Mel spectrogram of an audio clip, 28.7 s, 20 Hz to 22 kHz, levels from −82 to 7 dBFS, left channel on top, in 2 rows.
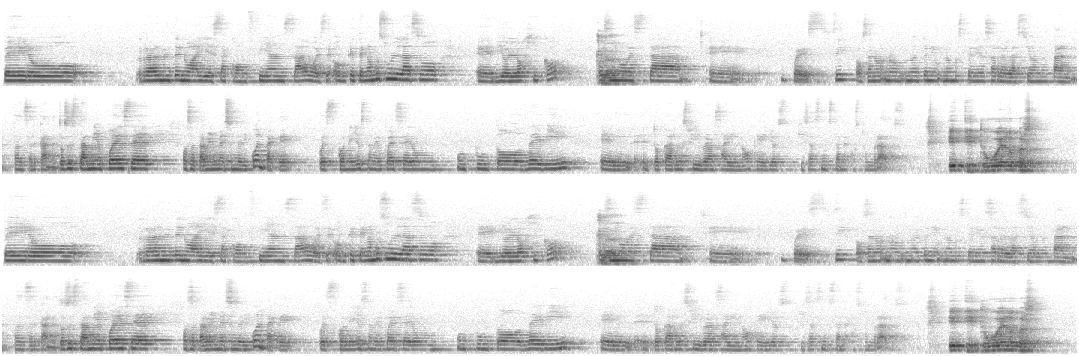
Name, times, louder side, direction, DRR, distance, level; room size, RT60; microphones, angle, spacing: voice 1, 0.0-1.0 1.8-6.0 6.3-7.4 7.9-9.1 9.4-9.9 10.6-10.8 11.1-18.2 18.6-20.1 20.4-21.9 22.3-26.2, left 2 dB, 60° left, 2 dB, 1.0 m, -28 dB
voice 2, 26.7-28.0, left 1 dB, 45° left, -1 dB, 2.8 m, -23 dB
14.0 x 6.6 x 5.9 m, 0.93 s
head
